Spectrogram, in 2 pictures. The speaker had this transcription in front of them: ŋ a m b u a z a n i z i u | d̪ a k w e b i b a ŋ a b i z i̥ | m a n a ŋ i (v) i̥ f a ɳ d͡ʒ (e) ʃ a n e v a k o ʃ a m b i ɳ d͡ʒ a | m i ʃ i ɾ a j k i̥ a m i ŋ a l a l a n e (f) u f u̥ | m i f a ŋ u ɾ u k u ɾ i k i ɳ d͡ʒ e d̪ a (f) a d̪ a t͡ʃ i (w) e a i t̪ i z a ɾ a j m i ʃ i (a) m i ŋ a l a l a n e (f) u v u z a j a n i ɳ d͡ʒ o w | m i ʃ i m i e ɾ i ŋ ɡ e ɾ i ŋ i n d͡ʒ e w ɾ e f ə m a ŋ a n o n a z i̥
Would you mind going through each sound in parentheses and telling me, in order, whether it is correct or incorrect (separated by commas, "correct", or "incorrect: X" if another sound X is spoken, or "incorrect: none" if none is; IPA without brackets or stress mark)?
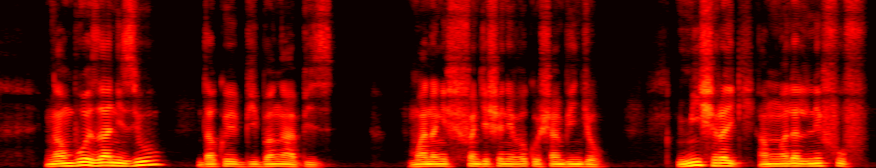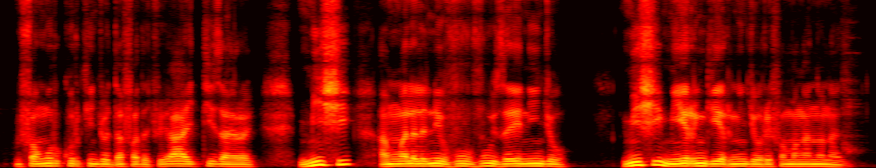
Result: incorrect: f, correct, correct, correct, correct, correct, incorrect: v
